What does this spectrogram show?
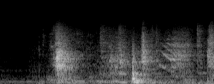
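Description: A door creaks and clunks open nearby, with a sharp knock-like thud midway and soft shuffling movement around it.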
